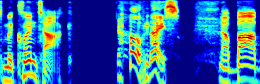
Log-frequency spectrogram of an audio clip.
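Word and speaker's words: McLintock!: It's McClintock.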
